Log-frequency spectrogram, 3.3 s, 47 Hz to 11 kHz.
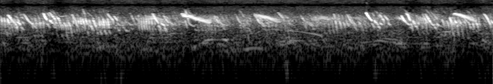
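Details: A large backyard Purple Martin colony at the Stoll Family Farm in Finger, Tennessee, during Martinfest 2013, chattering in a dense chorus of overlapping gurgling, liquid chirps and rising warbles, with several birds calling at once.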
